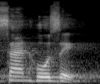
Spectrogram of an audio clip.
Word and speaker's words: San Jose: But the good part about Mojo is, unlike most other words start with J and O, should not be pronounced as Joe, it's Ho, it's San Jose.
